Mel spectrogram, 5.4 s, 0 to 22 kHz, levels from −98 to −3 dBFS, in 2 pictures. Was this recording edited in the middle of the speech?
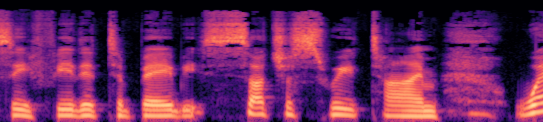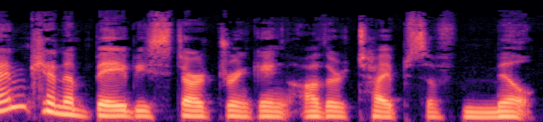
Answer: no; 0 cuts

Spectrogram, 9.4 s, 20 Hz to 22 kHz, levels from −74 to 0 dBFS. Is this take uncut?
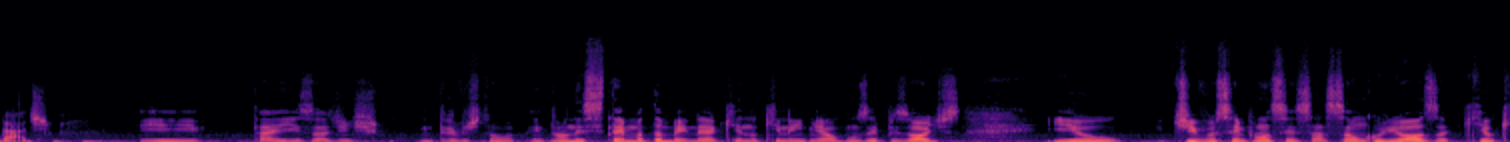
no; 2 cuts; at 5.1 s, 8.5 s

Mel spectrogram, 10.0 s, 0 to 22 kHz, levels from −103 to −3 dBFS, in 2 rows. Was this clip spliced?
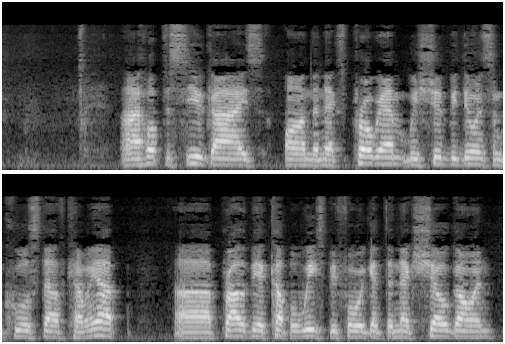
no; 0 cuts

